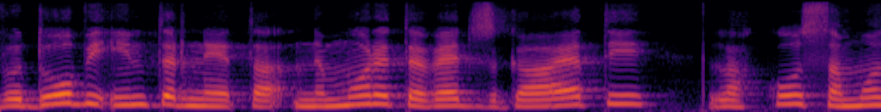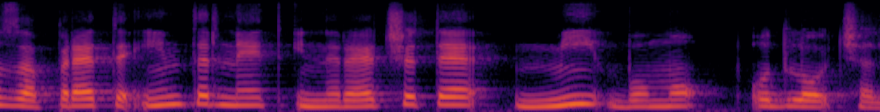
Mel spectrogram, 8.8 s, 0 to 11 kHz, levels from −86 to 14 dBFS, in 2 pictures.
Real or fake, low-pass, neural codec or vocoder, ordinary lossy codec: fake; 9.9 kHz; codec, 24 kHz, 0.9 kbps, DualCodec; none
